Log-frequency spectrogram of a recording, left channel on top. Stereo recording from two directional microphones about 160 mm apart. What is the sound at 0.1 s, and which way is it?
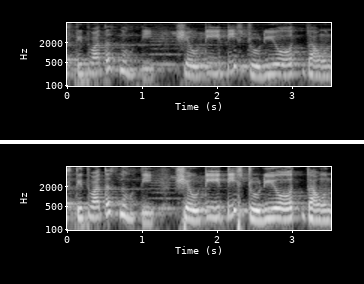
A woman's voice, 45° right (ahead or behind).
